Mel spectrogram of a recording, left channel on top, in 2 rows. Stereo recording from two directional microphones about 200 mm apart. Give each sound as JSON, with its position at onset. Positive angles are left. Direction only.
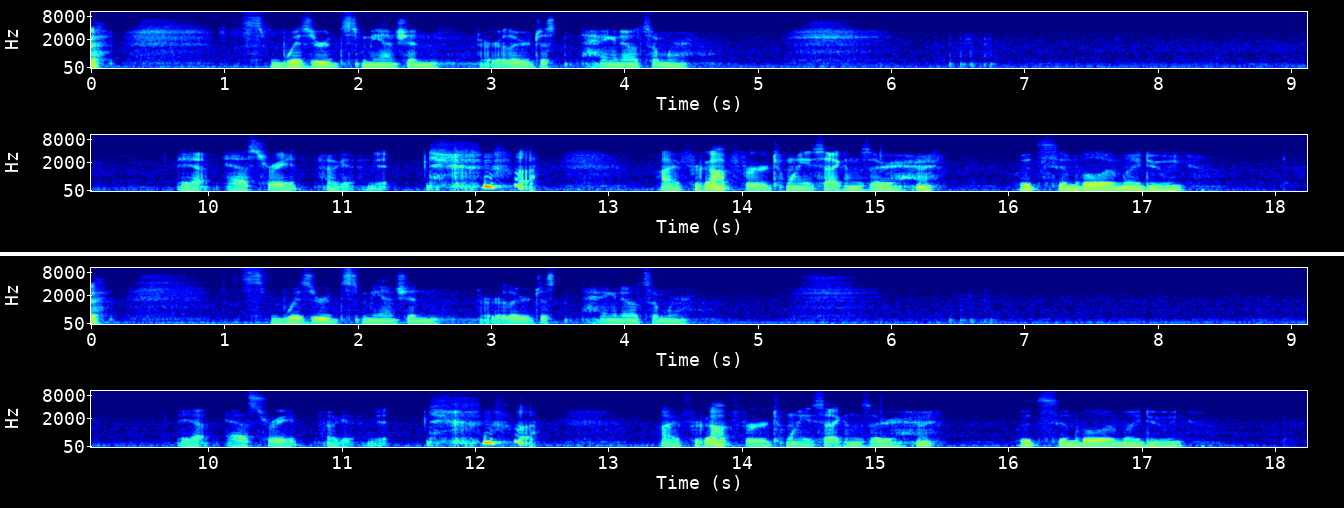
{"t": 0.0, "sound": "a sound", "side_deg": 25}
{"t": 2.9, "sound": "speech", "side_deg": 25}
{"t": 5.3, "sound": "snort", "side_deg": 25}
{"t": 9.8, "sound": "speech", "side_deg": 20}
